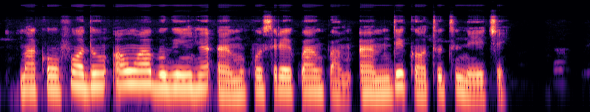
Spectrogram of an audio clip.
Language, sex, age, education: Igbo, female, 30-45, tertiary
